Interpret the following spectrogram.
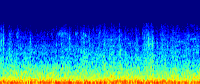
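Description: Steady low rumble inside the cabin of a moving city passenger vehicle (bus, trolleybus or tram).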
